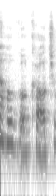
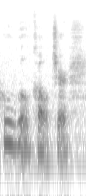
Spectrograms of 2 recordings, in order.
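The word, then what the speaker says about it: Hugelkultur: it was it was dry but in the hugel culture when I moved the wood chips and got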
